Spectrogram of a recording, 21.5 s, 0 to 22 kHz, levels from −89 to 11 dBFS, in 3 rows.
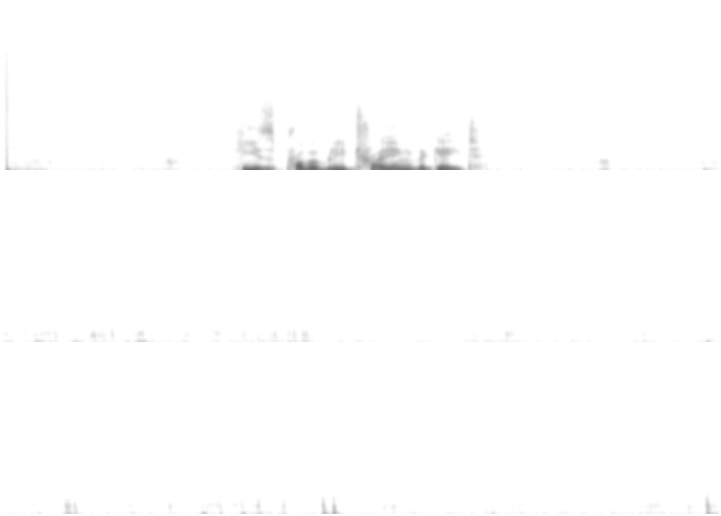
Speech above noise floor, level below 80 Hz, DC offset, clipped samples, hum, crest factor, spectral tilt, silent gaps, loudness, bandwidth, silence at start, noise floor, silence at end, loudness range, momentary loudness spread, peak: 49 dB; -76 dBFS; under 0.1%; under 0.1%; none; 26 dB; -9.5 dB/octave; none; -39 LUFS; 8.4 kHz; 2.4 s; -88 dBFS; 16.9 s; 8 LU; 5 LU; -22 dBFS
